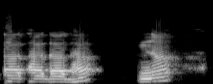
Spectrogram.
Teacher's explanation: ऐसे ही त वर्ग में देखेंगे त, थ, द, ध और इनका जो उच्चारण स्थान होता है वो दंत होता है।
